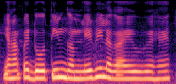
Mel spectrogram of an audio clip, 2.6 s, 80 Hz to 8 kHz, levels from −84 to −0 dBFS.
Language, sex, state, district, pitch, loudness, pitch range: Hindi, female, Jharkhand, Ranchi, 225 Hz, -12 LUFS, 210-235 Hz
